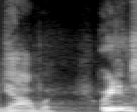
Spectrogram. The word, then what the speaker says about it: Yahweh: Matter of fact, he said because modern Hebrew does not have a W sound, does not have a wah sound, it doesn't have that. He says it's hard for him and many other Jews to actually make a W sound. They don't have a W sound. It's a V sound. But his wife, being Yemenite, she has retained that W sound. So he says, not only is it right, Yahweh, and again, this guy, he's an archaeologist.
